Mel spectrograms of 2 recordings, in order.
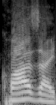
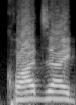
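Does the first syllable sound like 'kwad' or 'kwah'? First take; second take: kwah; kwad. First: The first syllable sounds like 'kwah' without 'd'. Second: The first syllable sounds like 'quad'. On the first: The speaker calls it right. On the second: The speaker calls it wrong.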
